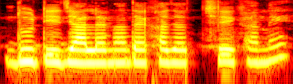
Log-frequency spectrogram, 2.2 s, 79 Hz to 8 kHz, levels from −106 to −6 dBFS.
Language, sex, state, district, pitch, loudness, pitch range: Bengali, female, West Bengal, Alipurduar, 260 Hz, -17 LUFS, 255-275 Hz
